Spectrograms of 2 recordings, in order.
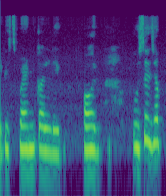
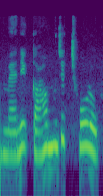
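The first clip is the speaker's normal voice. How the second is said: ordinary delivery, nothing marked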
